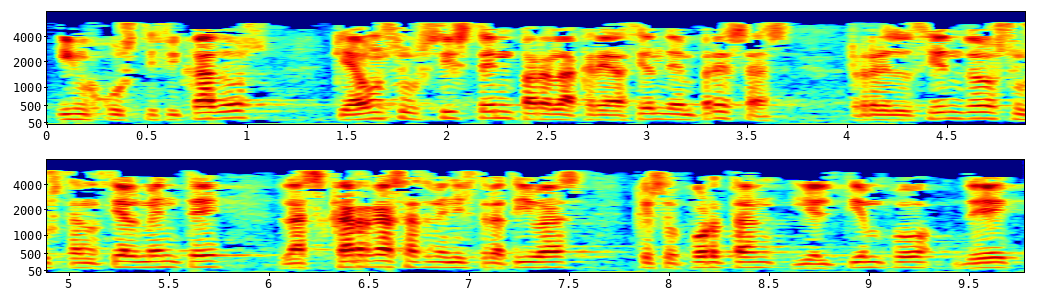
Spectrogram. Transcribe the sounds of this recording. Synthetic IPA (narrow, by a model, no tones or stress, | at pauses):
iŋxust̪ifikaðo̞s | keaunsuβsist̪e̞mpaɾalakɾe̞aθjo̞nd̪empɾe̞sas | re̞ðuθje̞nd̪o̞sust̪an̟θjalmẽ̞nt̪e̞laskaɾɣasaðmĩnist̪ɾat̪iβ̞as | ke̞so̞po̞ɾt̪anie̞lt̪je̞mpo̞ðe̞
